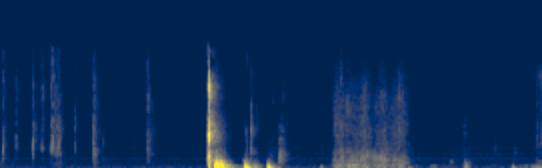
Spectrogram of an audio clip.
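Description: Knife cutting into a vacuum-sealed plastic bag: small crinkles and clicks, a sharp snap about one and a half seconds in, then a short scratchy rasp as the plastic is slit.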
